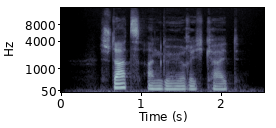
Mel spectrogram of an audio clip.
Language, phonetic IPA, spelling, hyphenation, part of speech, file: German, [ˈʃtaːt͡sʔanɡəˌhøːʁɪçkaɪ̯t], Staatsangehörigkeit, Staats‧an‧ge‧hö‧rig‧keit, noun, De-Staatsangehörigkeit.ogg
- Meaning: nationality, citizenship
